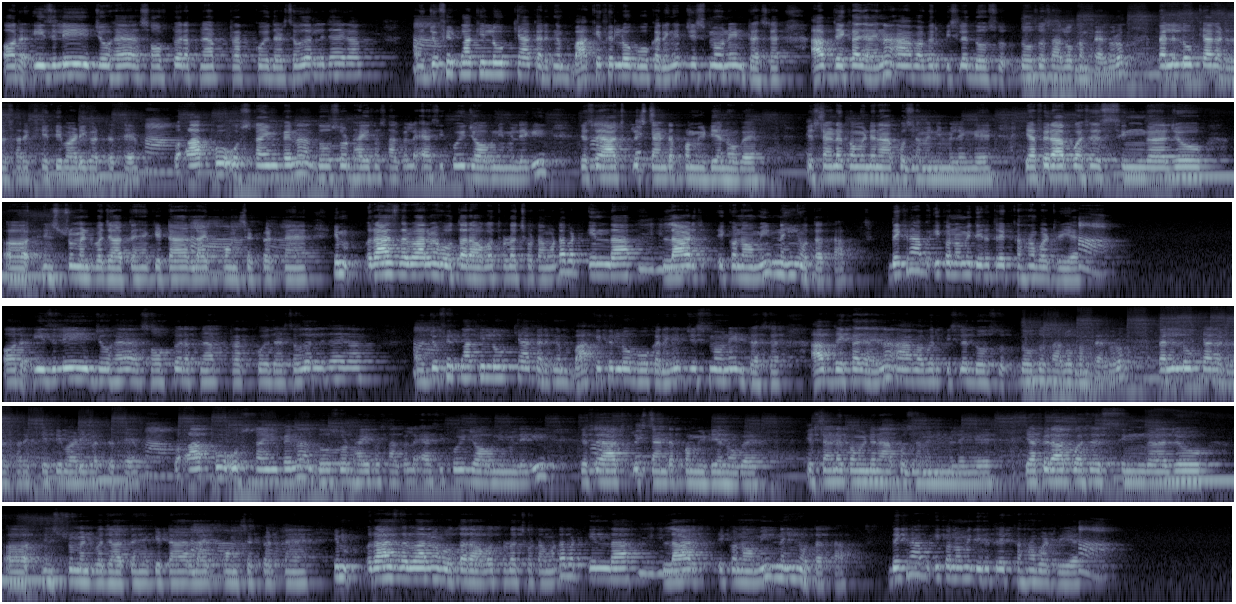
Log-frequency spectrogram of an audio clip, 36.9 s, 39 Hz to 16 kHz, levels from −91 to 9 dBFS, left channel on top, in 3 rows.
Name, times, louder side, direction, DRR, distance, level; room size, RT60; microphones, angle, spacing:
voice 1, 0.0-3.6 4.1-11.2 11.6-13.7 14.1-19.9 20.4-22.2 22.5-24.3 24.6-27.7 27.9-31.0 31.2-33.1 33.5-35.4, left 3 dB, 55° left, 5 dB, 1.5 m, -29 dB
voice 2, 4.1-4.5 10.7-11.3 13.7-14.2 18.2-19.1 20.3-20.8 21.3-22.0 22.4-22.5 23.0-23.8 26.5-27.6 31.0-31.5 35.4-35.8, left 4 dB, 35° left, 7 dB, 1.3 m, -41 dB
sound 1, 10.2-25.3, right 1 dB, 10° right, 3.0 m, -44 dB
25.5 x 13.0 x 3.4 m, 0.67 s
head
